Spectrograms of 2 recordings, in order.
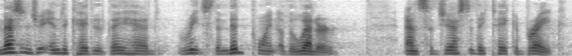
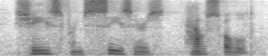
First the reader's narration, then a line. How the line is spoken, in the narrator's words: Someone whispered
